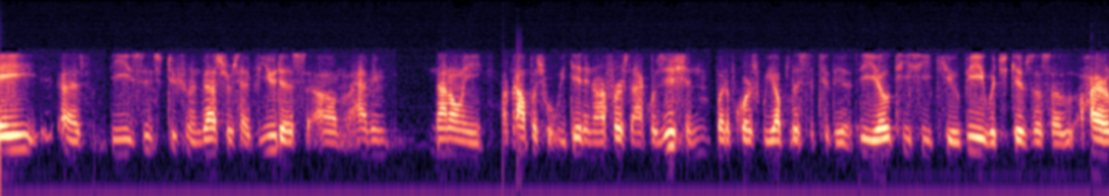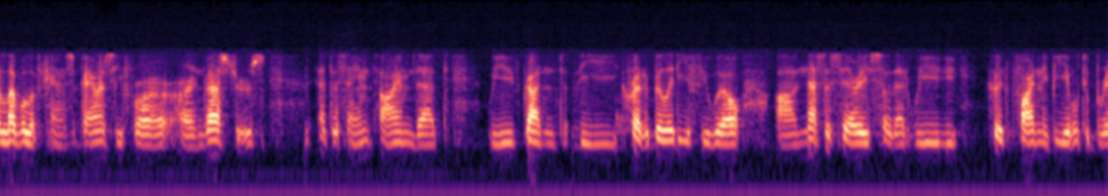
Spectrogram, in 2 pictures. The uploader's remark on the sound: called in to SmallCapVoice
